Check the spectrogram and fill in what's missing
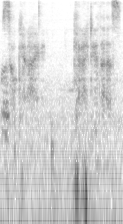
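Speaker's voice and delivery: whispering in put-on voice. Voicing a character who asks a quiet question: whispering in character. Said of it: "Bruno's gonna whisper".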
